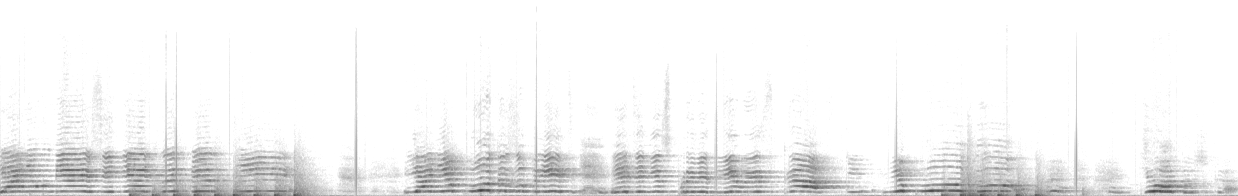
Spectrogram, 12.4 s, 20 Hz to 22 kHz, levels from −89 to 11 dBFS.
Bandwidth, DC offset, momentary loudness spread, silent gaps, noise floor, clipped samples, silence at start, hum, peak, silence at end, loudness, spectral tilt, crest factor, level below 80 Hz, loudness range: 13.5 kHz; under 0.1%; 15 LU; none; -56 dBFS; under 0.1%; 0 s; none; -14 dBFS; 0 s; -32 LUFS; -6 dB/octave; 20 dB; -48 dBFS; 4 LU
